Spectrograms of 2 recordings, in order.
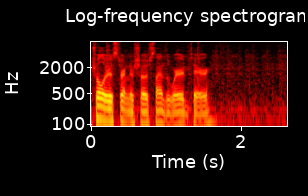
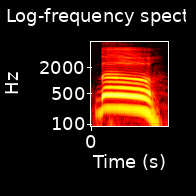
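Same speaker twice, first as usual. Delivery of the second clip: booing; 12 semitones higher, 10 dB louder than usual. Real, not acted. Booing at the game.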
